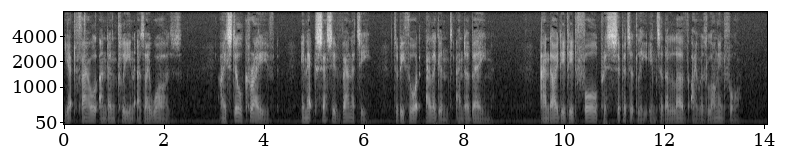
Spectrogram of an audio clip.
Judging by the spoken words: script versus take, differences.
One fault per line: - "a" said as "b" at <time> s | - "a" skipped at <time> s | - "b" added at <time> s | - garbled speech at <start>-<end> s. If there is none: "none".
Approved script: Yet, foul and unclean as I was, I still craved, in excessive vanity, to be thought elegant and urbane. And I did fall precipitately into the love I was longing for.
- "did" added at 10.1 s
